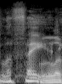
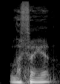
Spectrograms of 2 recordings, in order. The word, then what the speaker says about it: Lafayette: Either that or you know they're not from around Nashville, because they'll say it Lafayette Street. Mm-hmm. It's Lafayette. Here. Yeah. So, that's the southern way to say it, right? Lafayette.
